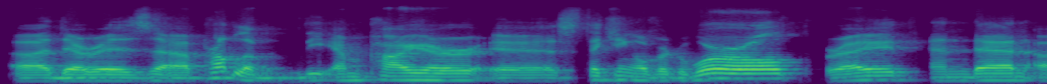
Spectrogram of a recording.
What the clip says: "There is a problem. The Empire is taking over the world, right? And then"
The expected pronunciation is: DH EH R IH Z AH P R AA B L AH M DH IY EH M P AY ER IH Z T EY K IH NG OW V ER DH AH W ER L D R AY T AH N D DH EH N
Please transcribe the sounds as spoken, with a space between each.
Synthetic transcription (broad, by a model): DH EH R IH Z AH P R AA B L AH M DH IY EH M P AY ER IH Z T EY K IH NG OW V ER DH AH W ER L D R AY T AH N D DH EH N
